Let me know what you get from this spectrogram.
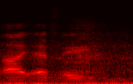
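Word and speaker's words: Ephah: But here's the thing: it's not spelled I-F-A. It's spelled E-P-H-A-H. That's Ifa. So in the past, I started reading up on it, but I was reading up on the wrong Ifa.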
